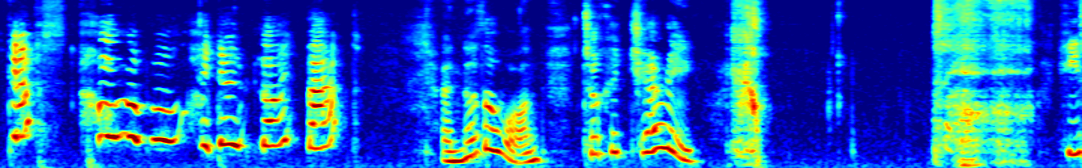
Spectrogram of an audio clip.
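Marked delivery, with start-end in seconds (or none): 0.1-2.4 very high, loud squeaky rabbit; disgusted space rabbit. A narrator's reading. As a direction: squeak your disgust at a nasty taste. Rabbit rejects the muffin.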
